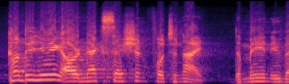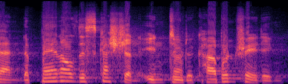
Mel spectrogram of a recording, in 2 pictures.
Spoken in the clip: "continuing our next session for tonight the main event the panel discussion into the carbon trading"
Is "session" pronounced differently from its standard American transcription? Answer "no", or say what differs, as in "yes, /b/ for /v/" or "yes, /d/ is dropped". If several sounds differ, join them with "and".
no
